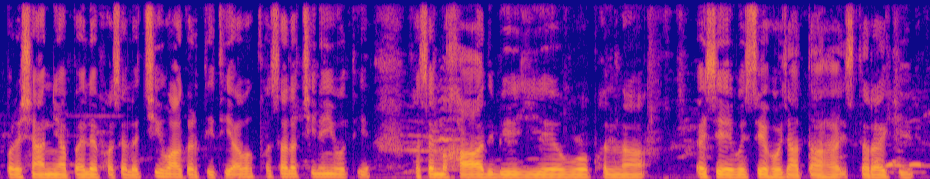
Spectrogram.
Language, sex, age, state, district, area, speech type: Urdu, male, 18-30, Bihar, Khagaria, rural, spontaneous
